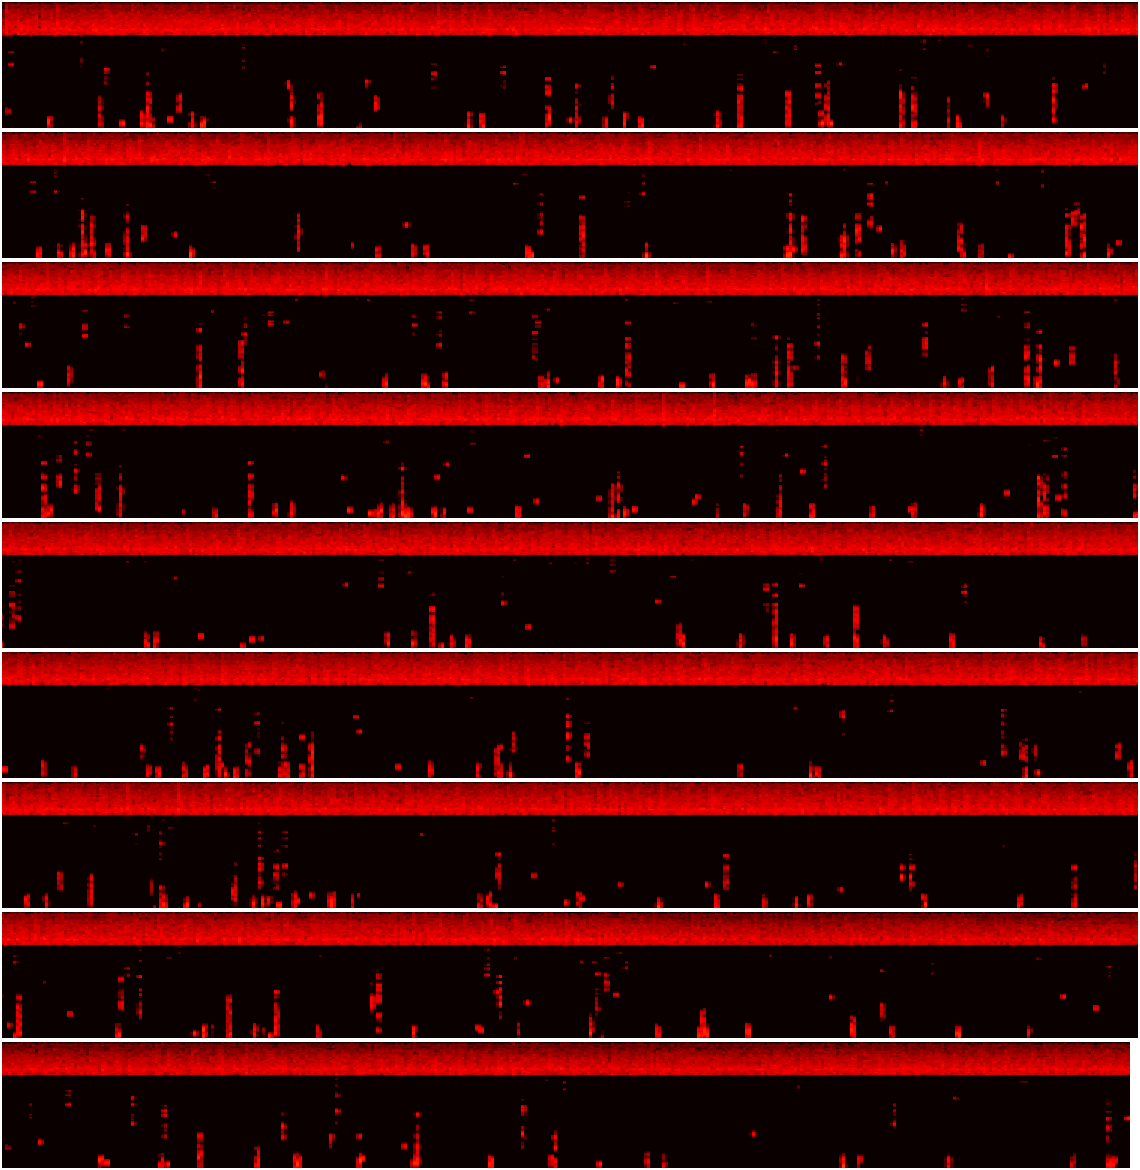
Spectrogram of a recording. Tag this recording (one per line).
machine
industrial
mechanical
POWER
Hum
machinery
field-recording
MOTOR
Operation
